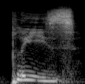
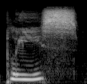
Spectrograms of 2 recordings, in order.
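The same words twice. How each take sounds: First: The final consonant is a buzzing z sound. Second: The final consonant is a hissing s sound. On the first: The speaker calls it right. "we usually say please with a buzzing sound" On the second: The speaker calls it wrong. "instead of saying please, the hissing sound"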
